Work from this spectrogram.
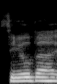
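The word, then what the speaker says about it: Thiaoouba: Theoba is pronounced as Jehovah in French, and similar to the word Jehovah.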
